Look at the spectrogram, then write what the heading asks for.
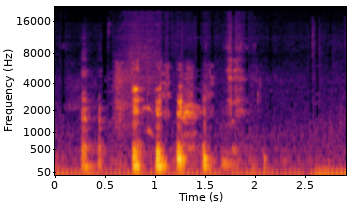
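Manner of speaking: loud breathy laughter; hearty laugh. Real, not acted. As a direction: laugh it out freely. Laughing at Jamaican accent joke.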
